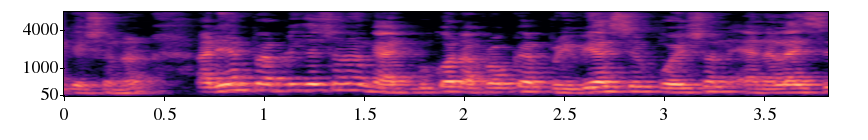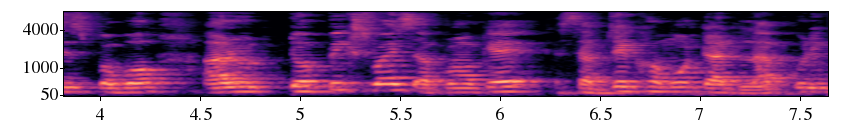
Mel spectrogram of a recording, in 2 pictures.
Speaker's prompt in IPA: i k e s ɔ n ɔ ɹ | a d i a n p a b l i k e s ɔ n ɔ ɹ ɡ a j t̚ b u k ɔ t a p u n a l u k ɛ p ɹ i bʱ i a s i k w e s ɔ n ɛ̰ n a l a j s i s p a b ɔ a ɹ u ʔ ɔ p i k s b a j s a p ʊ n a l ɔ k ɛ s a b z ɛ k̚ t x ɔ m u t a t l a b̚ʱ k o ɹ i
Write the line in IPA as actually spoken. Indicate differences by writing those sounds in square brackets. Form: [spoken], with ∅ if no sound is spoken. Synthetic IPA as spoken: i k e s ɔ n ɔ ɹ | a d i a n p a b l i k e s ɔ n ɔ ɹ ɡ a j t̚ b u k ɔ t a p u n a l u k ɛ p ɹ i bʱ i a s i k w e s ɔ n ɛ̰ n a l a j s i s p a b ɔ a ɹ u [t] ɔ p i k s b a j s a p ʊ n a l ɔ k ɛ s a b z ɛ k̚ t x ɔ m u t a t l a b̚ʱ k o ɹ i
